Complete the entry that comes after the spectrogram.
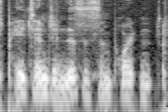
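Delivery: low, hushed, earnest voice telling you to listen; Holy Spirit, softly. Retold or imitated. The Holy Spirit urging the vlogger, quiet and earnest. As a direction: murmur it like a quiet inner voice. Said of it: "He goes".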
